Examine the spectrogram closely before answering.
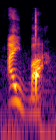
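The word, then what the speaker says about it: Eibach: barra antitorção superior e molas da Ibá seguindo a pronúncia alemã da marca temos amortecedores busten também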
